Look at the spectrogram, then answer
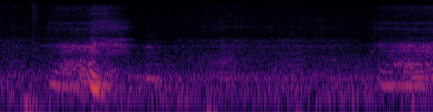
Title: Boy sleeping in a basket snoring.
